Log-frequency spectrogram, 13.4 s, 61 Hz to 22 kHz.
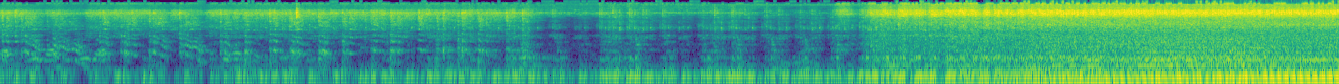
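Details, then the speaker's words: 1973 Mercury Cougar XR7, first start since 1985, on its untouched original carburetor with fuel poured into the bowl and the choke partly open. Catches and settles into an even idle, louder with some hiss; runs fairly decent. Normal idle. "It's amazing, this carburetor hasn't been touched, and it sounds like it's running fairly decent."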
